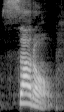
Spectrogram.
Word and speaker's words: subtle: But we cannot miss the pronunciation of this word because the pronunciation is not subtle. There is no B and the T sounds like a very short D.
